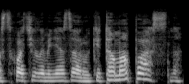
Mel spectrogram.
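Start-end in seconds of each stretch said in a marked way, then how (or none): 1.0-1.8 higher-pitched urgent warning; alarmed warning. A narrator's reading. Mother grabs her daughter's hands, warning in alarm. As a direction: warn her with rising alarm.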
